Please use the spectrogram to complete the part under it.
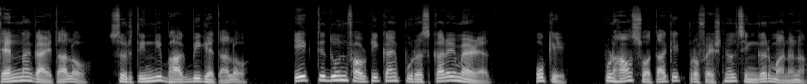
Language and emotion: Goan Konkani, neutral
